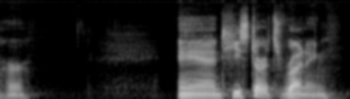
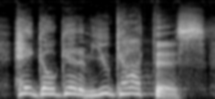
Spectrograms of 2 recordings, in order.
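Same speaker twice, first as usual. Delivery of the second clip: cheering; 10 semitones higher, 4 dB louder than usual. Retold or imitated. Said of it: "they're like".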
